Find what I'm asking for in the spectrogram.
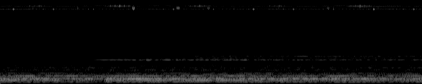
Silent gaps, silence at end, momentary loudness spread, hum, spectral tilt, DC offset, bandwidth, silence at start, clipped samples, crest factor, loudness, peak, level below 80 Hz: none; 0 s; 6 LU; none; -11.5 dB/octave; under 0.1%; 17.5 kHz; 0 s; under 0.1%; 20 dB; -45 LUFS; -24 dBFS; under -90 dBFS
